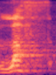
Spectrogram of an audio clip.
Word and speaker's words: laugh: So laugh ends with a G and an H, right? L-A-U-G-H, but the final sound is f, as in fun.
